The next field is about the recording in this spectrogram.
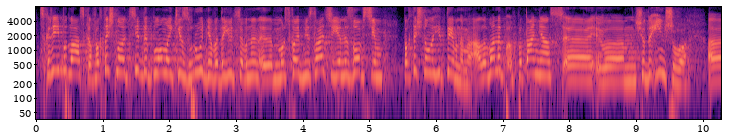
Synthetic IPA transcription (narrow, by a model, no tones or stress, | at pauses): skɐʒitʲbʊd̪lˠɑskɐfɐkt̪ɪt͡ʃnɔt͡sʲid̪ɪplˠɔmɪjɐkʲizɦɾudʲnʲɐʋɪd̪ɐjut͡sʲːɐʋɔnɪmɔrʲsʲkɔjuɐd̪mʲinʲist̪ɾɑt͡sʲijijɛnɛzɔwsʲim | fɐkt̪ɪt͡ʃnɔlˠeɦʲit̪ɪmnɪmɪ̰ʔɐ̰lˠɛwmɛnɛpɪt̪ɑnʲːɐs | ʃt͡ʃɔd̪ɔʔinʃɔɦɔ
